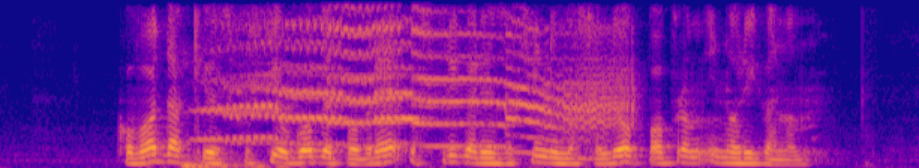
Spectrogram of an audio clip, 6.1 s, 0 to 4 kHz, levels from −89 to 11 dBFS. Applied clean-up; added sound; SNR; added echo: none; Door; 4 dB; none.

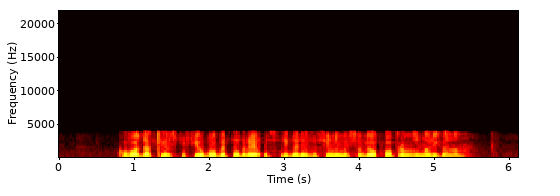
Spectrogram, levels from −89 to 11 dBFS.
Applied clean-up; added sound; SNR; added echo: neural separator model SepFormer WHAM!.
